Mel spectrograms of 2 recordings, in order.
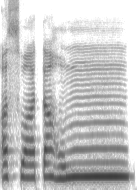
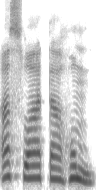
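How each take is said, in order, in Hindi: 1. आख़िरी m की आवाज़ लंबी खींची जाती है। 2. आख़िरी m की आवाज़ छोटी काट दी जाती है। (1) "अस्वाता हम करेंगे तो ये गलत है, आवाज को नहीं चलाना।" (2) "बस।"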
